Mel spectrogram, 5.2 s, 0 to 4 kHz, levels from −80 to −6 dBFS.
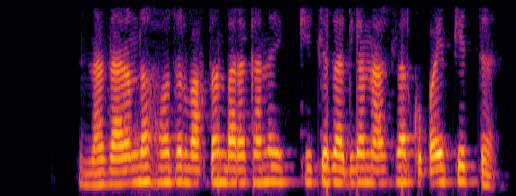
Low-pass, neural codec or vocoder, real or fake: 3.6 kHz; none; real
